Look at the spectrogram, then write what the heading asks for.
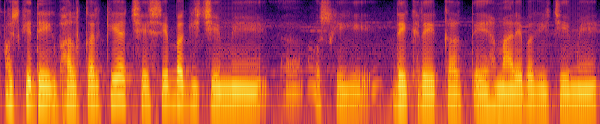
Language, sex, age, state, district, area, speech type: Hindi, female, 30-45, Uttar Pradesh, Mirzapur, rural, spontaneous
